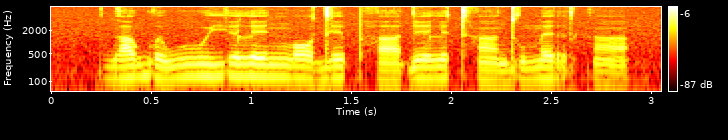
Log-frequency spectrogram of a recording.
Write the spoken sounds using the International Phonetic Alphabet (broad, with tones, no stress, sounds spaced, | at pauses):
ɡ a˨˦ ɡʷ e˨ w uː˦ j ɪ˦ l e˦ ŋ ɔ˦˨ d e˦ pʰ a˨ ɗ e˦ l ɪ˦ tʰ ã˨ d u˨ m ɛ˦ r k ã˨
